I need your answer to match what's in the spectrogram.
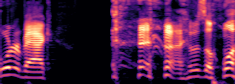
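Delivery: words breaking up with laughter. Updating the weekly quarterback DEFCON levels, laughing while talking. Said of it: "Sorry, I'm laughing".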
